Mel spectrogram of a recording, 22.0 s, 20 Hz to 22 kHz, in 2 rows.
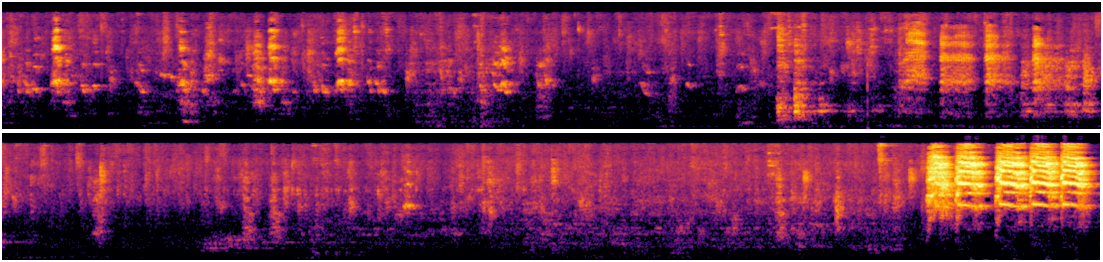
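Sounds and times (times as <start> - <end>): cockatiels chirping and squawking: 20.2 - 21.9.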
